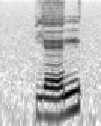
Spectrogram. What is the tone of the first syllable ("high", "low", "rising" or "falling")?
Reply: rising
